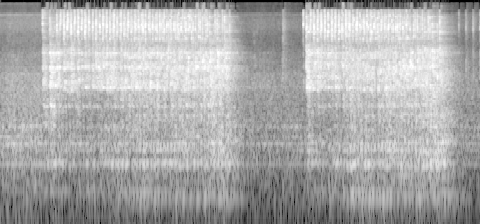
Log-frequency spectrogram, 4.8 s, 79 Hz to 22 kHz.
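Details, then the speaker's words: Powermatic 2014 lathe at 800 rpm, after styrofoam stuffed into the legs to deaden the tinny echo: steady hiss of turning in two even runs, no tinny ringing; the stand is now well damped. "that's a big difference before when i was over here doing rough you'd hear the echoed concept proven i know it works"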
